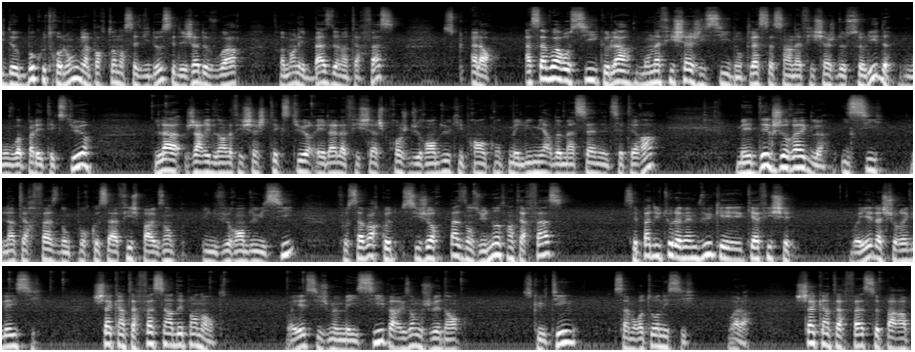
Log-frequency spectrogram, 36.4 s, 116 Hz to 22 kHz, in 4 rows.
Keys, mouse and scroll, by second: 8.5 middle click, 9.8 middle click, 10.8 click, 12.2 click, 14.0 middle click, 16.2 middle click, 22.9 click, 27.4 click, 27.9 click, 29.6 click, 30.3 click, 31.9 click, 36.1 click.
